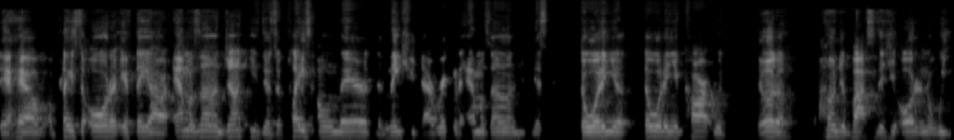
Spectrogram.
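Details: Adult male speaker; Normal speech.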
